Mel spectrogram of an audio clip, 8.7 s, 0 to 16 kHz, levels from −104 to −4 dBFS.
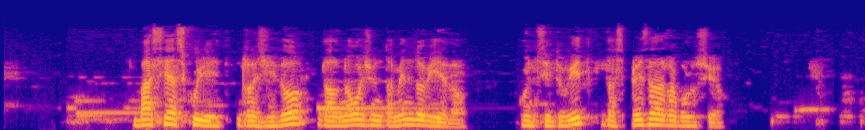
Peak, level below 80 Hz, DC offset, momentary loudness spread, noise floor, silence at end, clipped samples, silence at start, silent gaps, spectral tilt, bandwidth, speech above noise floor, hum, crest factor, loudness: -2 dBFS; -56 dBFS; under 0.1%; 18 LU; -65 dBFS; 0.15 s; under 0.1%; 0.65 s; none; -8 dB/octave; 7.6 kHz; 48 dB; none; 18 dB; -18 LUFS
